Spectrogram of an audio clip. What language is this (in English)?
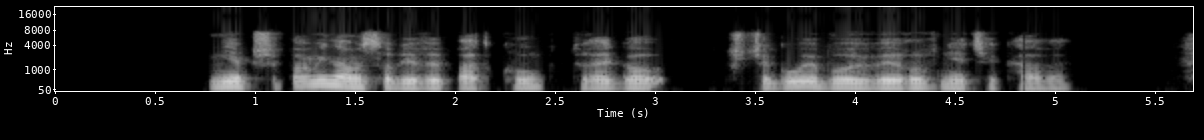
Polish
